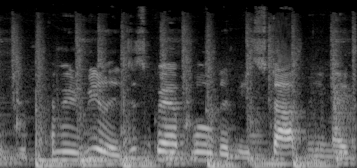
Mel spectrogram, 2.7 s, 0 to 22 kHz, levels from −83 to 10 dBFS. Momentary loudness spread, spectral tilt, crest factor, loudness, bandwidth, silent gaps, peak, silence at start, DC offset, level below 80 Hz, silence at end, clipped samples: 5 LU; -5.5 dB/octave; 16 dB; -19 LUFS; 19 kHz; none; -2 dBFS; 0 s; under 0.1%; -30 dBFS; 0 s; under 0.1%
